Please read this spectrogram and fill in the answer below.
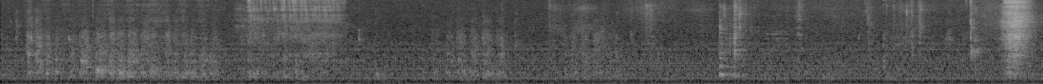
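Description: Faint sipping and slurping of wine from a glass, with breathing through it and a short breathy hiss about two and a half seconds in. A couple of light knocks follow later.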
